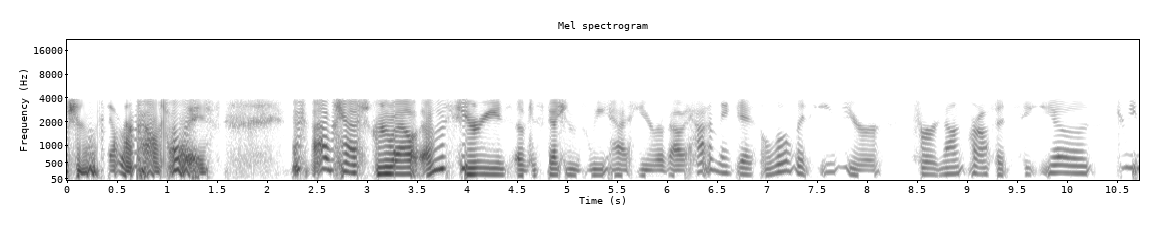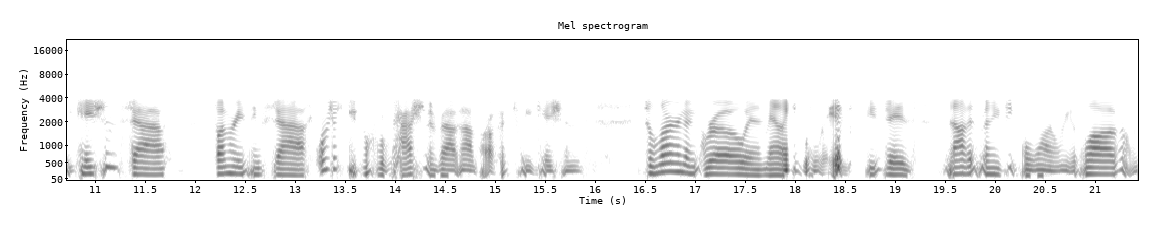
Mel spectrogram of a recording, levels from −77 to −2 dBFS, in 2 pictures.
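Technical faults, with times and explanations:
throughout: Codec 2 vocoder. The speech is carried at 1.3 kbit/s, with heavy codec damage. Only pitch, voicing, energy and a spectral envelope survive, and the decoder rebuilds the voice from sine waves, so the waveform is lost. The result is a steady robotic, buzzy tone on every word. Unlike packet loss or a bandwidth-limited codec, the whole voice sounds synthetic all the way through, with no gaps or muffling. Any sound that is not the single voice gets mangled.
0.34–0.67 s and 17.88–18.60 s (the second just after "learn and grow in"): bit errors on digital voice radio. Around one bit in ten arrives flipped. Because each bit sets the pitch, level, voicing or spectrum of a whole frame, the voice lurches in pitch and loudness and turns into warbles, bleeps and robotic gibberish. The first burst fits roughly eight damaged frames and the longer second one about seventeen. 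This sets it apart from the constant vocoder buzz: the errors are short, wild, shifting distortions rather than a steady synthetic colour, and they are not silent dropouts.
7.17 s: microphone volume stepped down. Between "to make it a" and "bit easier for nonprofit", voice and background fall together in a single step of about 2 dB and stay lower afterward. The likely cause is call software reducing the microphone's input volume after judging it too loud. It differs from a fade or compressor pumping in that the change is instant and stays put, and it differs from the bit errors in that tone and pitch are unaffected, with only the level lower.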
